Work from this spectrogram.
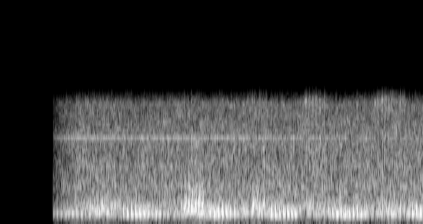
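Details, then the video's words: CeeCee, a pet cat, purring close up: a steady, low, rumbling motor-like purr with gentle regular pulses that begins after a half-second of silence and runs without pause to the end. "CeeCee the Purrrrr Ball"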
